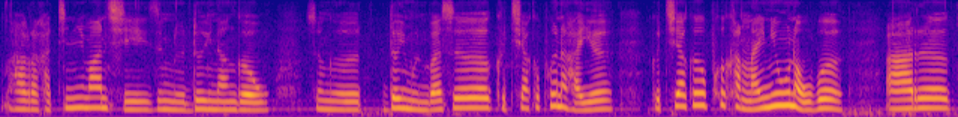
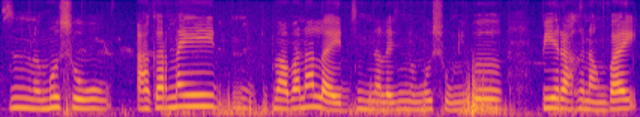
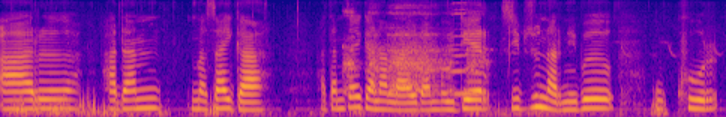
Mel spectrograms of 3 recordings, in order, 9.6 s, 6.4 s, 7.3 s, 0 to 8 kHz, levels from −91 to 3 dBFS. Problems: constant background noise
